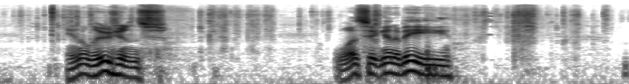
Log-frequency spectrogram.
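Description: A foil wrapper crinkles as it is torn open.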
